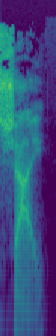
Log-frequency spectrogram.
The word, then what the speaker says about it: Shai: So my name is Shai. In Hebrew, it's spelled Shin Yud, which is basically the first, like SH, and then AY.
